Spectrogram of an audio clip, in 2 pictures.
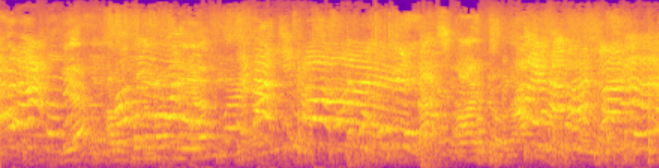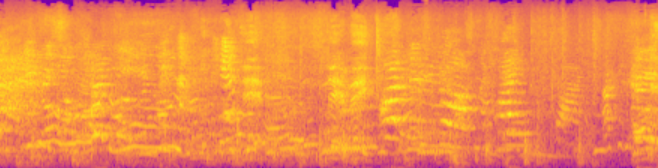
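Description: A group of young children chattering and calling out over one another, many high voices at once without a break.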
